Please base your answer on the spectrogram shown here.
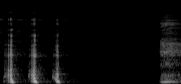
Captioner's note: laughs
